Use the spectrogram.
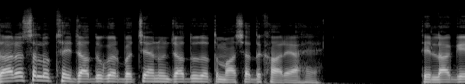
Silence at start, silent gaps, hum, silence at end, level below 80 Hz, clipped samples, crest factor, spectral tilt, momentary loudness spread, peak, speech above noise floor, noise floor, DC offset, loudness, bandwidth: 0 s; none; none; 0 s; -54 dBFS; under 0.1%; 16 dB; -5.5 dB/octave; 6 LU; -6 dBFS; 59 dB; -81 dBFS; under 0.1%; -23 LUFS; 14 kHz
